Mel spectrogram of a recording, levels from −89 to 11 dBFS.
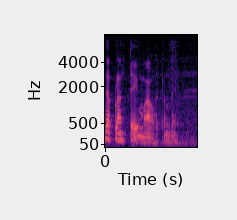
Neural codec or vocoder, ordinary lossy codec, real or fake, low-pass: codec, 16 kHz, 16 kbps, FreqCodec, larger model; none; fake; 7.2 kHz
